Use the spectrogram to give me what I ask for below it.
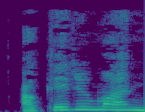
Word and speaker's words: Akkerman: のキャリアを誇るなおアッカーマンのオランダ語での発音は開けるマンに近いアムステルダム出身幼馴染の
